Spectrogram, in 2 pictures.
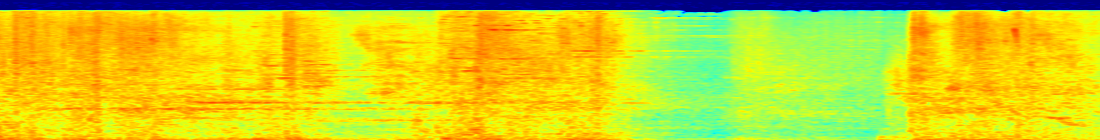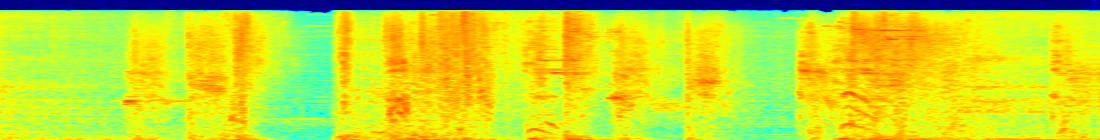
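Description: Weapons clash and strike in quick succession.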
